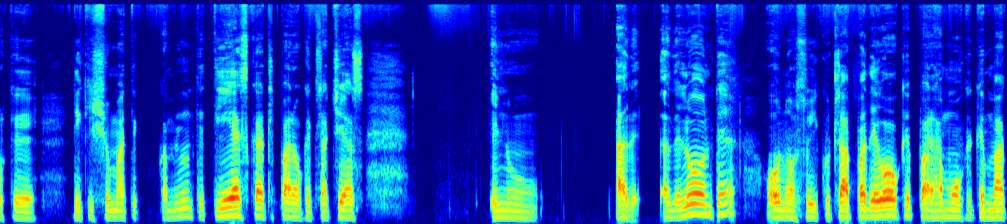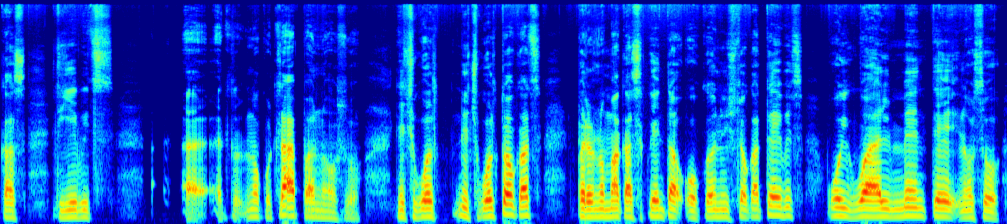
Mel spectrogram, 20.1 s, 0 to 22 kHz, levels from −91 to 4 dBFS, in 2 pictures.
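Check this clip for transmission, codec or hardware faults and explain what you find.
Listening through the speech, nothing stood out that would point to a transmission, codec or hardware problem.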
